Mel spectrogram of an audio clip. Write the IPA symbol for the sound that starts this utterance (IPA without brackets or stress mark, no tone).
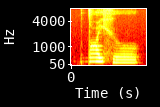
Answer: dˤ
